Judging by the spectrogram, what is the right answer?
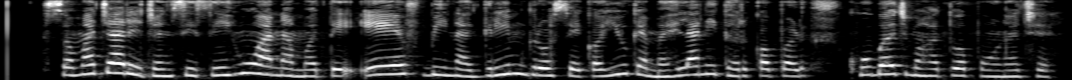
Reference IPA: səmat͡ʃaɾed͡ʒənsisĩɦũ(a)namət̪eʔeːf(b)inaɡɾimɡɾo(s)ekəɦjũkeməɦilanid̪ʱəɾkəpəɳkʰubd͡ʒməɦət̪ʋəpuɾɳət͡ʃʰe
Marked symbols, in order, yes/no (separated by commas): yes, yes, yes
